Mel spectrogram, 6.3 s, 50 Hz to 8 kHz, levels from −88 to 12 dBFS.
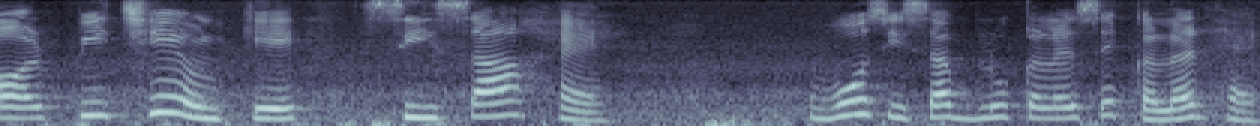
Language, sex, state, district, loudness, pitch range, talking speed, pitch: Hindi, female, Uttar Pradesh, Budaun, -14 LUFS, 245-300 Hz, 115 wpm, 265 Hz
